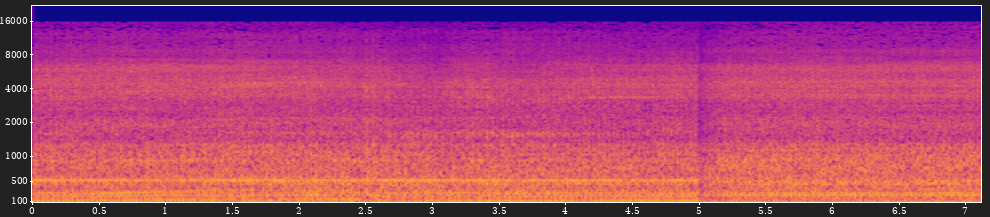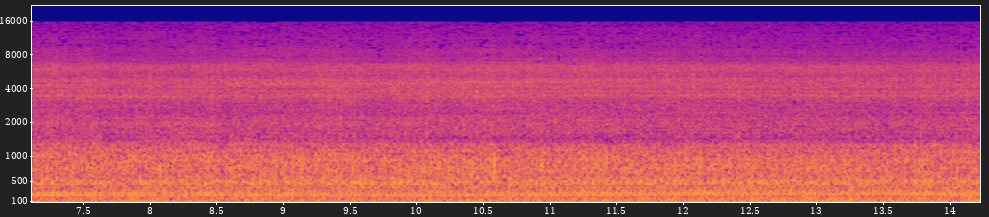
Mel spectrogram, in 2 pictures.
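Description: Tyres crunch over gravel.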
